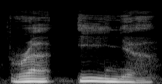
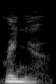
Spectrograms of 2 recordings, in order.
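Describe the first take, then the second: First: "rainha" as ra, pause, EE-nya; separate syllable I. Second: "rainha" with a and i run together, two syllables; no break before the nh in "rainha"; wrong merged vowels. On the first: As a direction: give the i in "rainha" its own stressed syllable. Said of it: "the I becomes its own syllable". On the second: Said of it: "instead of rainha". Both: Shown as a demonstration.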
